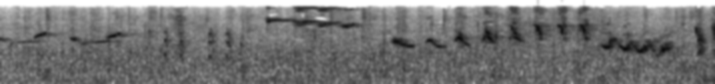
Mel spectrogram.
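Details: Brown-chested jungle flycatcher, training song with filler phrases and rain: soft whistled slurs, then high jumbled twitters and a rapid chattering run of chirps.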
